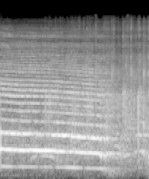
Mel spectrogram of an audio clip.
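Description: A ring announcer's voice drawing out a fighter's name in one long, loud held call that slowly falls in pitch and fades near the end.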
